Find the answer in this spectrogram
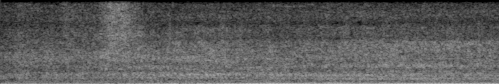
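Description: Low engine rumble of a heavy road vehicle such as a truck or bus on the street, growing louder about a second in.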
